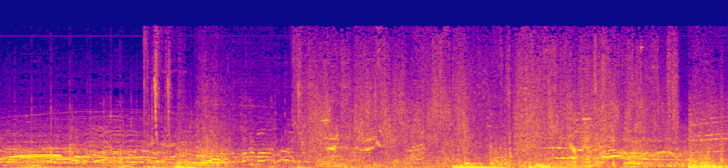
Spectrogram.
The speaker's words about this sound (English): Now, can we get a big cheer for diversity?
